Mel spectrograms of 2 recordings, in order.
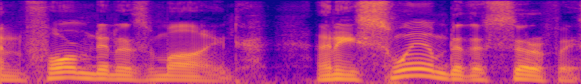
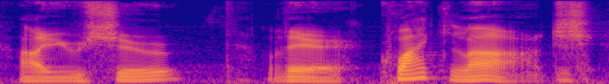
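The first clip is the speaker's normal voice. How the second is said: low, soft, very slow tease; sly monster tease; teasing squid; 4 semitones lower, 4 dB quieter, slower than usual. Acted. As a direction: draw it out low.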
